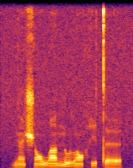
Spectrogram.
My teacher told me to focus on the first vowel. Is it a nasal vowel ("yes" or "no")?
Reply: yes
